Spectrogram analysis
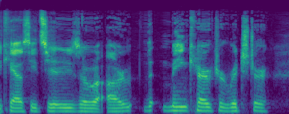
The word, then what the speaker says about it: Richter: series our main character richter has and i'm saying it right for once originally i said richard for like forever into like book four and then and i talked to you and like that that's how you say it our main character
